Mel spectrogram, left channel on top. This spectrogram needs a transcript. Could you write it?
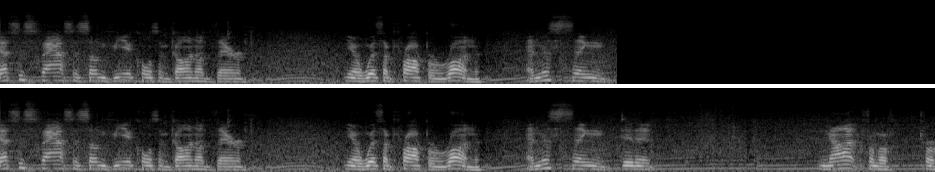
as fast as some vehicles have gone up there, you know, with a proper run. And this thing did it not from a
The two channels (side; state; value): left; drops out; at 6.2 s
